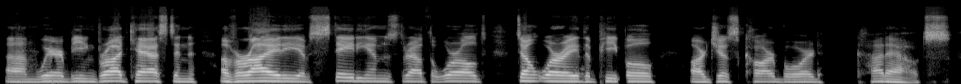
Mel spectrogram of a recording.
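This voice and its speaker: A man's voice: medium pitch, level tone, slow, bright, forceful tone, clean tone, no echo. A man hosting an online interview show, chatty and jokey, with lots of fillers. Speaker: podcast host. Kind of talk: casual interview chat.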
